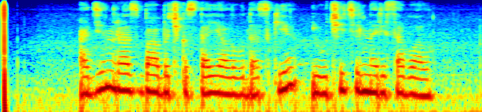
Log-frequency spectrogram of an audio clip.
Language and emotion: Russian, neutral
